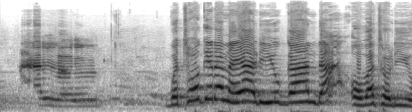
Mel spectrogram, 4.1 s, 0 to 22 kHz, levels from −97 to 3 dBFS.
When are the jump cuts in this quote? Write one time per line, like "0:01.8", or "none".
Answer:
none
